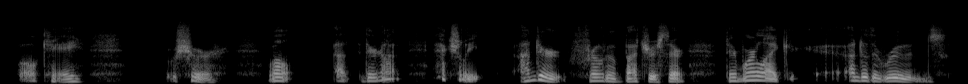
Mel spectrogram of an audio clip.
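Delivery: tiny put-on voice. Narrator reading a story, Kathy answering the main raven in a tiny voice. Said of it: "Kathy began in a tiny voice".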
